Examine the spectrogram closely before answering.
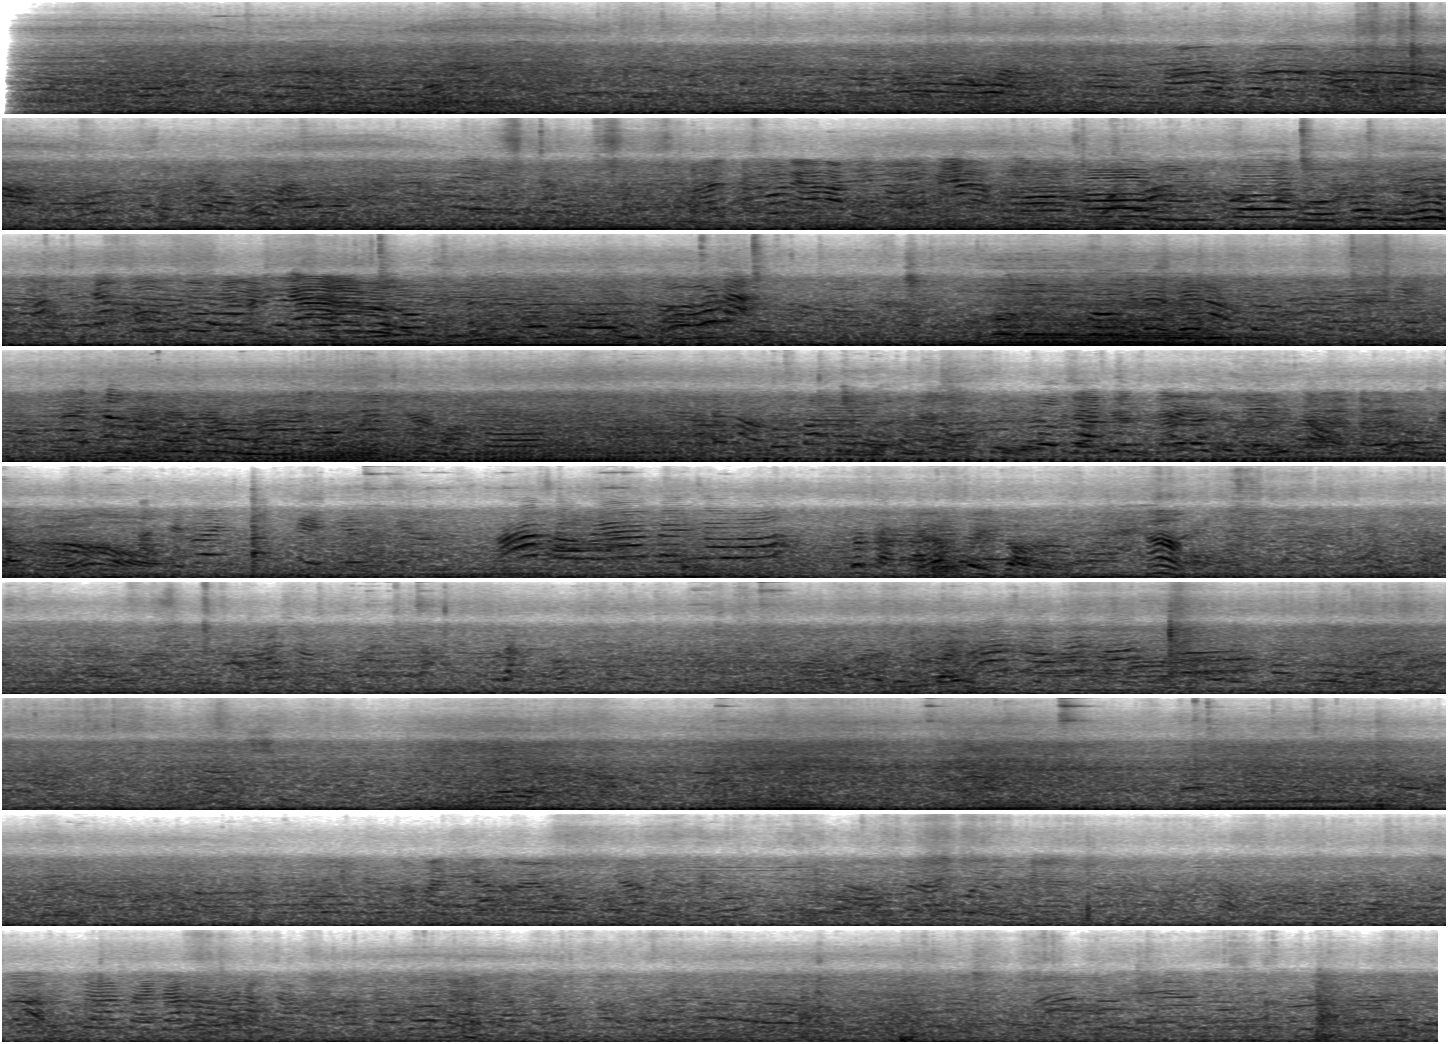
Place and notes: Ln., Sanmin Rd., Changhua City - in the traditional market
Walking in the traditional market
